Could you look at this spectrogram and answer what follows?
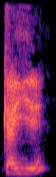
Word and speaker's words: cahier: So there are a few other exceptions of words that we would also pronounce in a similar way of E and not ER, comme un boulanger, un boucher, a butcher, un cahier, le premier, the first.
